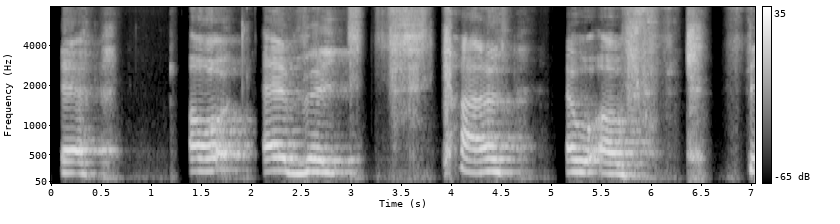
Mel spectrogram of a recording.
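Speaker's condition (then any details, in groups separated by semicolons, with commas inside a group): Ataxic cerebral palsy; affects talking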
